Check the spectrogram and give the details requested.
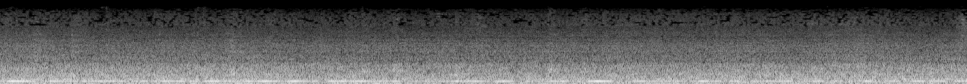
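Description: Mandovi Express passenger train running at speed through a tunnel: a loud, steady rumble of wheels on rail and rushing air, with a low pulsing hum underneath.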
